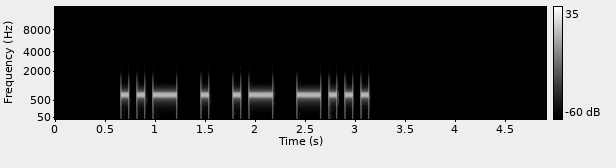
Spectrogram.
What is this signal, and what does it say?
Morse code, heard as a keyed tone, about 15 wpm, 700 Hz. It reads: UEAB
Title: All Cut Numbers - 4-Digit 15wpm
